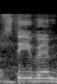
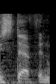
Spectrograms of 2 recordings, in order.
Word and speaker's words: Stephen: I learned something every I'm Stephen but when when when she she calls me Stefan when she's mad when she pronounces it Stefan I have messed up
